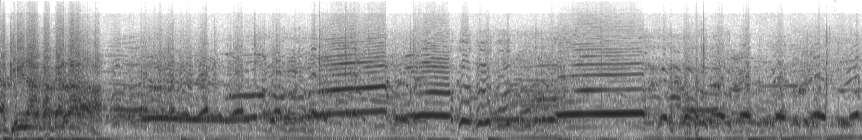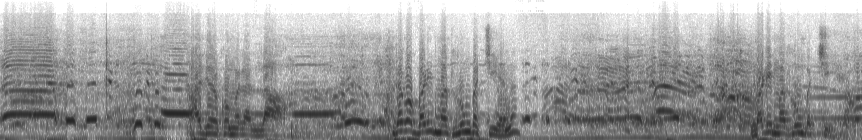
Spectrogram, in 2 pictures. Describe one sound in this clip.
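An elderly man recites with feeling in a singing voice through a loudspeaker.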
